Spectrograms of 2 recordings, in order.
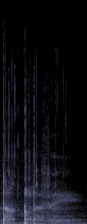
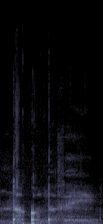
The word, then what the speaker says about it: Nuckelavee: Today we're talking about the Nuckelavee or Nuckelavee. There are a few different pronunciations that I've found online, but it is a good one.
